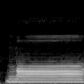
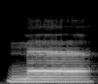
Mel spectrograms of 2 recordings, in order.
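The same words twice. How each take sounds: First: Ma made thick and raised; the incorrect heavy ma; ma with a full rising sound; heavy wrong ma. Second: Ma said thin and light, falling sound; ma without heaviness. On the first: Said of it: "not ma". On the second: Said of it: "So we say ma". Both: Shown as a demonstration.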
